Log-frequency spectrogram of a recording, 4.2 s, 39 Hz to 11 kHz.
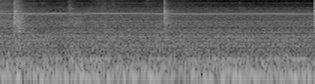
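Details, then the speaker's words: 2011 Hyundai i10 1.2 with P0011/P0014 codes, scan-tool oil control valve actuation test with ignition on and engine off: a sharp single click about every two seconds, felt by finger and stethoscope; the intake cam timing oil control valve switches on command. "so we'll start it start again we he that clicking I hear clicking already hear that that one put your finger in"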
